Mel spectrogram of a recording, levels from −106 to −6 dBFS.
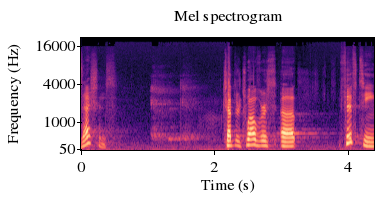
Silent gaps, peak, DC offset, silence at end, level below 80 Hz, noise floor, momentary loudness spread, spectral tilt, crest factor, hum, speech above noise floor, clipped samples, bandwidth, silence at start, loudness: none; -2 dBFS; under 0.1%; 0 s; -54 dBFS; -54 dBFS; 13 LU; -7.5 dB/octave; 18 dB; none; 36 dB; under 0.1%; 12.5 kHz; 0 s; -19 LUFS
